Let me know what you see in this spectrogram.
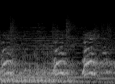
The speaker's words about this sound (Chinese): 他们前行到叶禅屋子稍远处，还没布置好，就惊动了庄园内守夜的狼狗。一时间，狗吠声此起彼伏。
